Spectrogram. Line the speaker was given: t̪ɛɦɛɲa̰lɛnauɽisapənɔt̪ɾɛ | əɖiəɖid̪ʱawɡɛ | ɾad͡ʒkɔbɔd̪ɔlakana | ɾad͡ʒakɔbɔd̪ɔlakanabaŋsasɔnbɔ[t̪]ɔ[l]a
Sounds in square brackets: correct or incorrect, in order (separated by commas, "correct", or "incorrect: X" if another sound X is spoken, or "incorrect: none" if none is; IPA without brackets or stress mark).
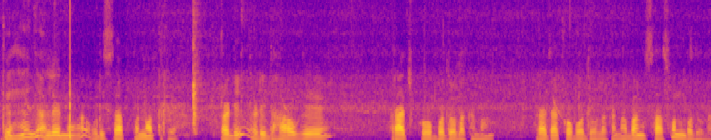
incorrect: d̪, correct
